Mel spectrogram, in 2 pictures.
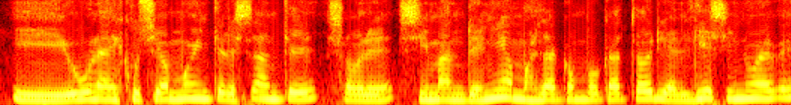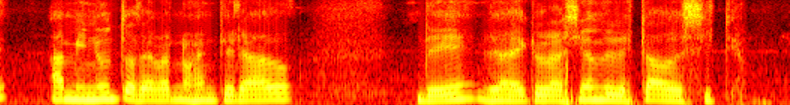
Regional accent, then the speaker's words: Rosario, Santa Fe, Argentina; soy de Rosario

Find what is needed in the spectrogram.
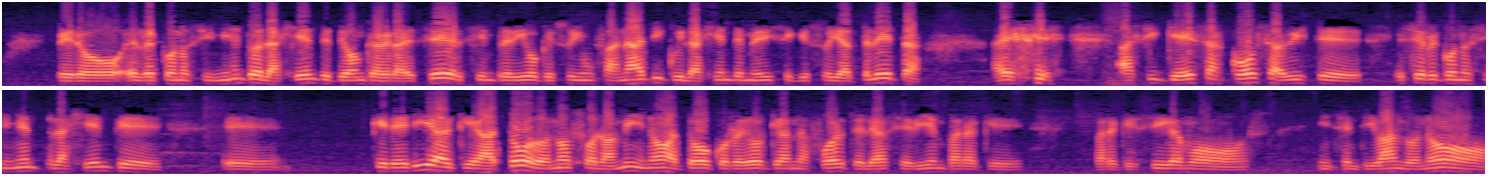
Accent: Argentina; sé cómo es en mi Argentina, lo digo siempre, porque vivo acá, en mi país, y se vive así, ¿viste?

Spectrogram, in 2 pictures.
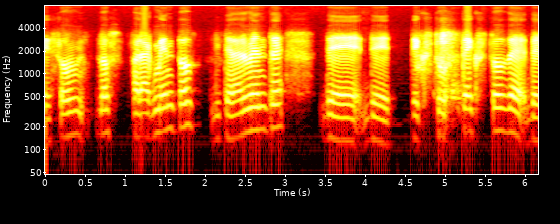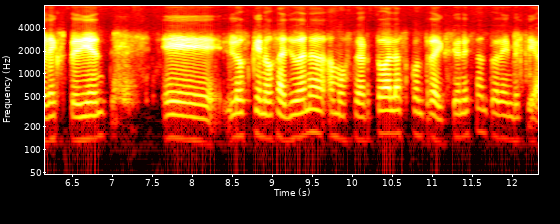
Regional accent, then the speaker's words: Colombia; now in Buenos Aires, Argentina; Yo soy colombiana, yo recién había llegado de Colombia

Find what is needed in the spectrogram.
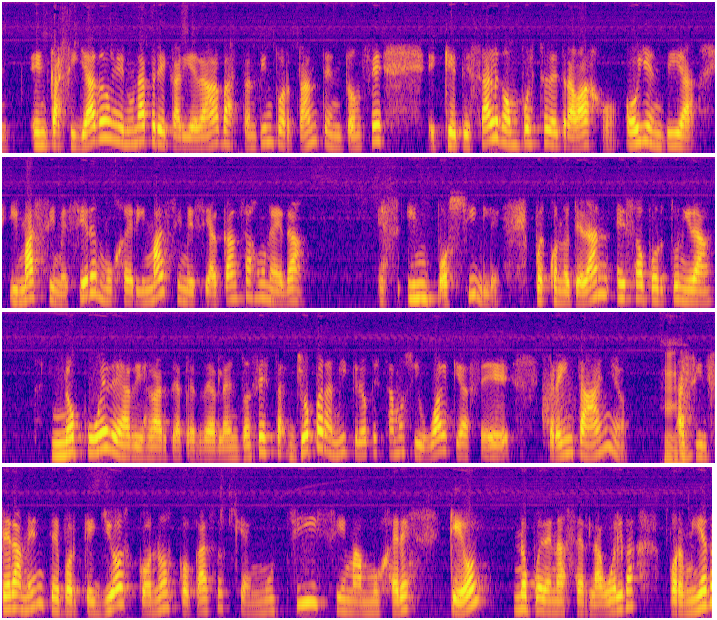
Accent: Málaga, Andalusia, Spain; no olvidéis que soy boquerona malagueña.

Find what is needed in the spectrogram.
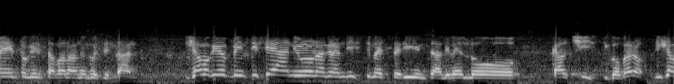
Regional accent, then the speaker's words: Naples, Campania, Italy; Io sono di Napoli

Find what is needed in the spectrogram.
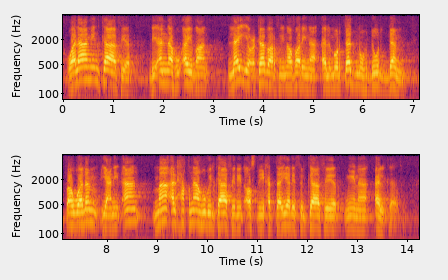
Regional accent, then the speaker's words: Syria; يعني عندنا الآن مثلا في سوريا

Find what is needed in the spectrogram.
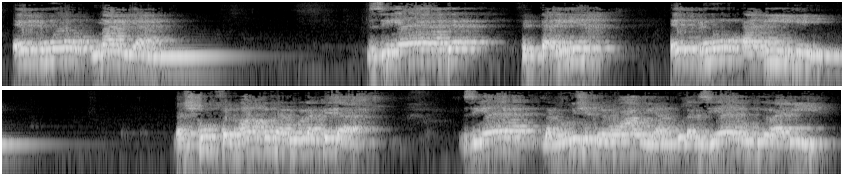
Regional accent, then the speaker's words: Upper Egypt, Egypt; احنا عندنا في الصعيد ده وعلى غير الصعيدي اختصرنا كلمه ابن في الباء وحدها

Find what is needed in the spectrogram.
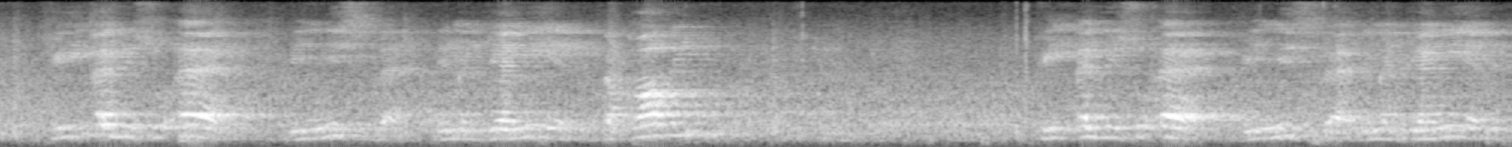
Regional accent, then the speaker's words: Egypt; إذا الواقع العمل اللي عندنا في مصر الآن

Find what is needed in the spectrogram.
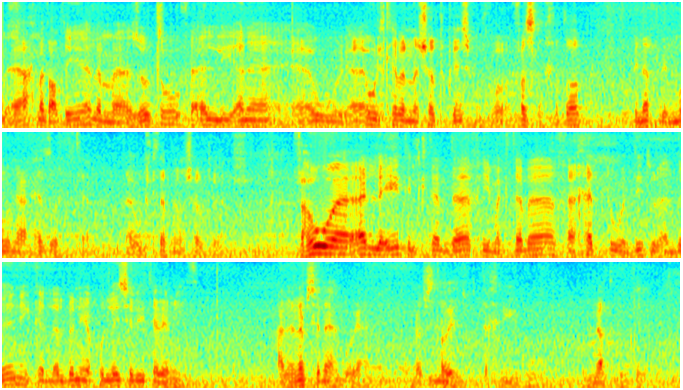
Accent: Egypt; كان عندنا في مصر يعني

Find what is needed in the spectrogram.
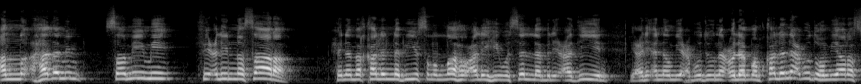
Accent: Morocco; عندنا في المغرب

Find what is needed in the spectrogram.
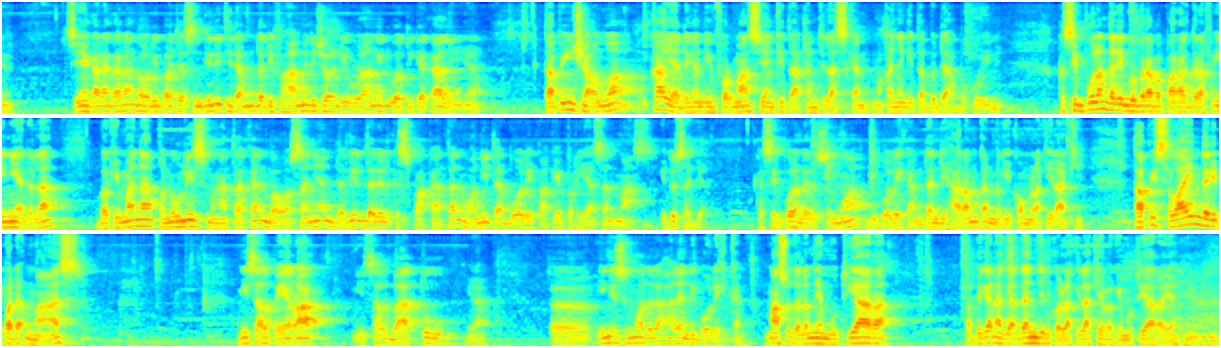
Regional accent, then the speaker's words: South Sulawesi, Indonesia; born there

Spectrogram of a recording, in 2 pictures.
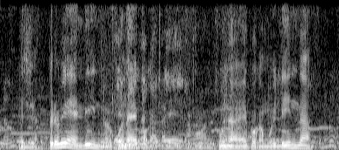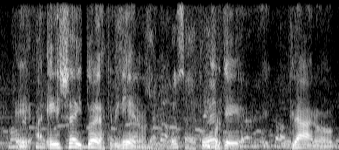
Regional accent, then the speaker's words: La Plata, Buenos Aires Province, Argentina; Yo soy porteño, malcriado en La Plata.

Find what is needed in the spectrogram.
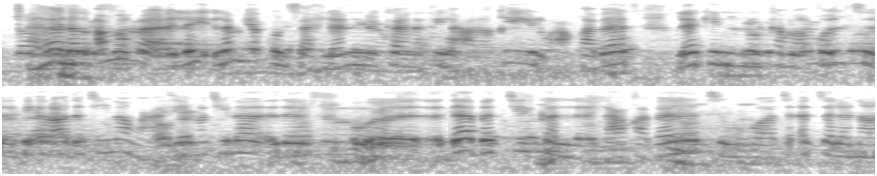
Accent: Morocco; أنا من المغرب،

